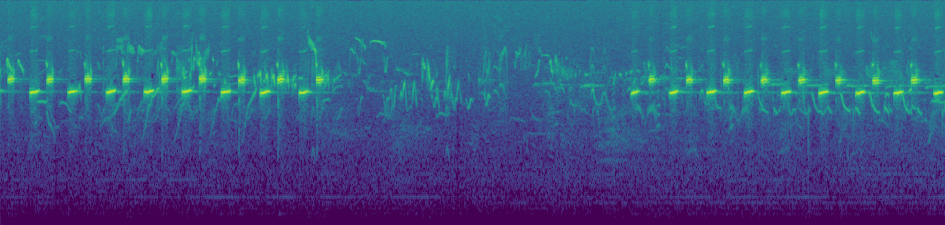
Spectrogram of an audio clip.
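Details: Tit singing in a rural outdoor setting: a brisk, steady run of high two-part notes, about two per second, breaks off into a scattered chirpy passage before the regular phrase returns.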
